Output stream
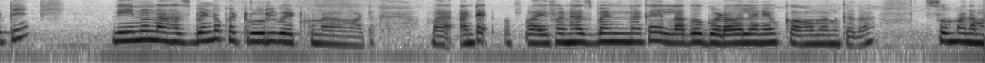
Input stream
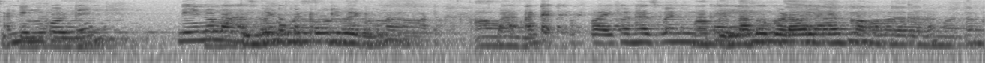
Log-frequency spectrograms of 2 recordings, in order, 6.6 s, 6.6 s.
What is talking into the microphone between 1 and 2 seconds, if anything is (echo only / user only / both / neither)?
both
